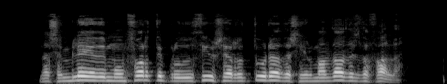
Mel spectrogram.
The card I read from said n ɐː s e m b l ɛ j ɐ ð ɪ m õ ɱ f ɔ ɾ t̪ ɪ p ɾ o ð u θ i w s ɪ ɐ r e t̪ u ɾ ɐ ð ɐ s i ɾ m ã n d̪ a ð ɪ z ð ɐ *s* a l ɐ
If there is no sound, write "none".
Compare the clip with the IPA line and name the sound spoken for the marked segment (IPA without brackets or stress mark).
f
